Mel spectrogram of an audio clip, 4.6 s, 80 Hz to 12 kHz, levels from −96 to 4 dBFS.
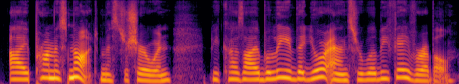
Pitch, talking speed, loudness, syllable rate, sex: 220 Hz, 170 wpm, -19 LUFS, 6.2 syllables/s, female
